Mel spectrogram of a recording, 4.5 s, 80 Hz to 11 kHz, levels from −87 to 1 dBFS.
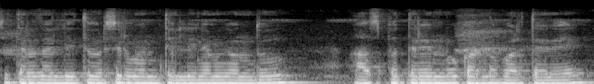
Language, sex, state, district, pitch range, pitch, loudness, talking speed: Kannada, male, Karnataka, Bidar, 125-135 Hz, 130 Hz, -12 LUFS, 80 wpm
